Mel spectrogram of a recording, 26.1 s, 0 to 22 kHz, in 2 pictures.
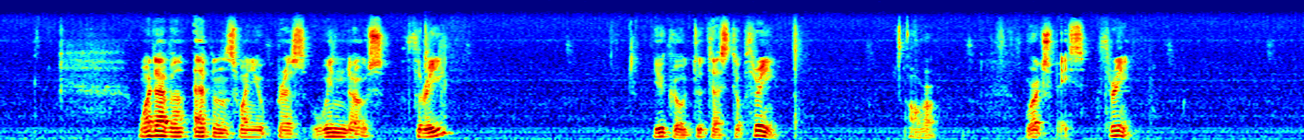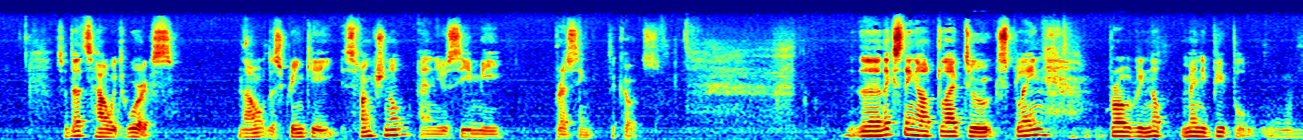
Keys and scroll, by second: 4.3 super+".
